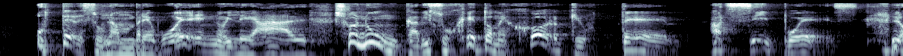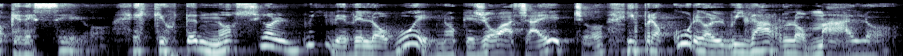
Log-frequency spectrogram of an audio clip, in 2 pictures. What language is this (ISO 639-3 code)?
spa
